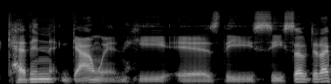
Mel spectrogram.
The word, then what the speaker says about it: CISO: am here with Kevin Gowan he is the ceso did I pronounce that right you did all right he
